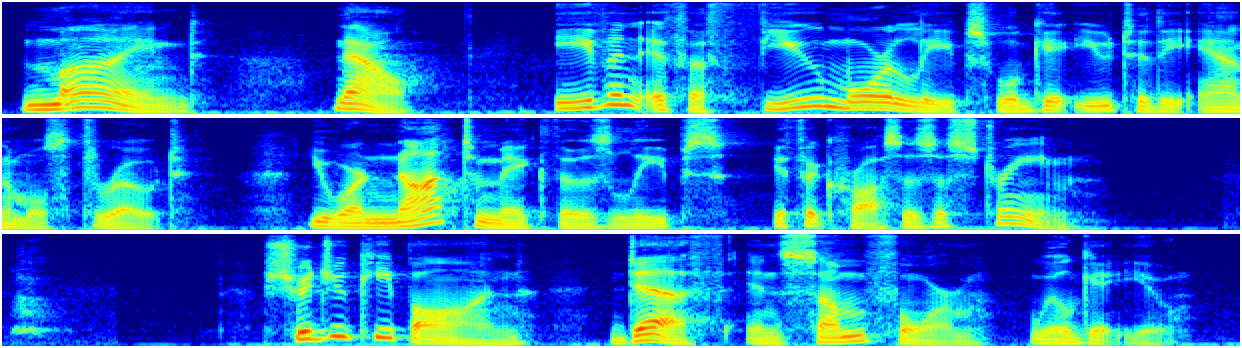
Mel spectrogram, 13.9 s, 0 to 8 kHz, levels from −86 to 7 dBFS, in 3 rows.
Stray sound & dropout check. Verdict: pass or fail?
fail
